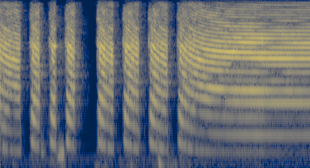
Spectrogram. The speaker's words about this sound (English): Oh, you got the air buzzer horn thingy. Ham horn.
